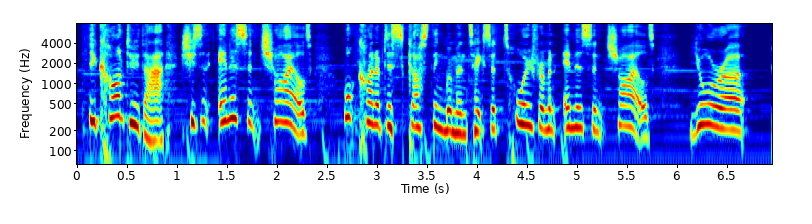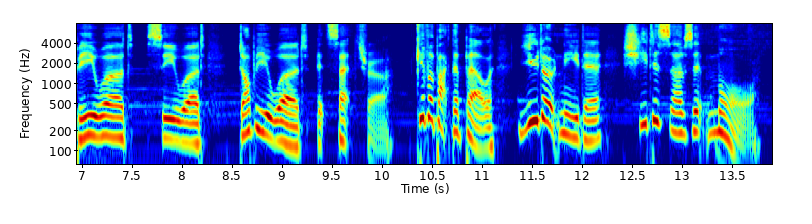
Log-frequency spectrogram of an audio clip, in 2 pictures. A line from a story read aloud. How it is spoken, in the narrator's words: Mother thinks she's superior stood up screaming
